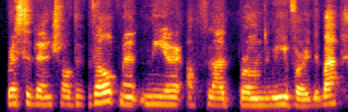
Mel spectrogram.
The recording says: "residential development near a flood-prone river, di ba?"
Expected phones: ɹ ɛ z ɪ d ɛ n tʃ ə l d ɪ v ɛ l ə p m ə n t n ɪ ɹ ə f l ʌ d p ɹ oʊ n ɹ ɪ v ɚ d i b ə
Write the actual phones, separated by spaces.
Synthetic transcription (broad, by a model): ɹ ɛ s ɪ d ɛ n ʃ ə l d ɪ v ɛ l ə p m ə n t n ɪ ɹ ə f l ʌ d b ɹ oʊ n ɹ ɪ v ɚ d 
